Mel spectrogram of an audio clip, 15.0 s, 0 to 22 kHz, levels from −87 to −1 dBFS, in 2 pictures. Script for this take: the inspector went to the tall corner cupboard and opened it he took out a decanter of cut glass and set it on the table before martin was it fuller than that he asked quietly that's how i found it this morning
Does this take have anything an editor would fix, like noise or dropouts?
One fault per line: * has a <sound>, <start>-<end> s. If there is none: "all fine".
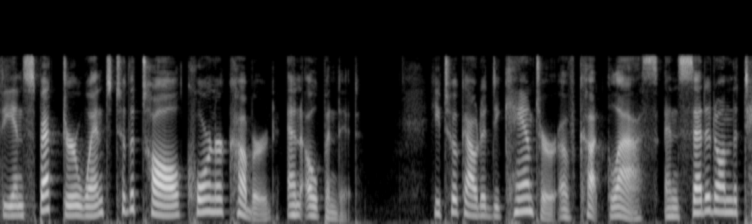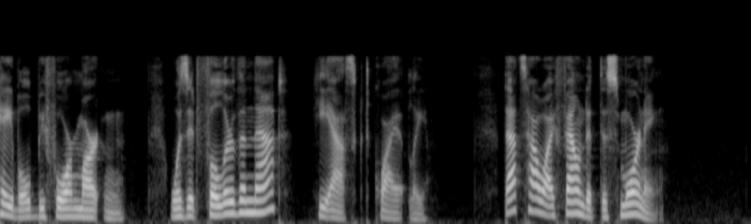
all fine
